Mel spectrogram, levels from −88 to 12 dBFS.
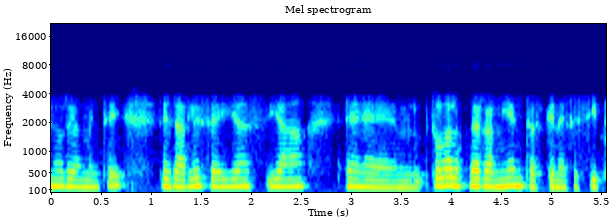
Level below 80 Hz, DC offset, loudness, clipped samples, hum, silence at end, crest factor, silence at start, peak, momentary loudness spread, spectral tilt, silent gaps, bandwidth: -64 dBFS; under 0.1%; -28 LUFS; under 0.1%; none; 0 s; 18 dB; 0 s; -10 dBFS; 9 LU; -10 dB/octave; none; 4 kHz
